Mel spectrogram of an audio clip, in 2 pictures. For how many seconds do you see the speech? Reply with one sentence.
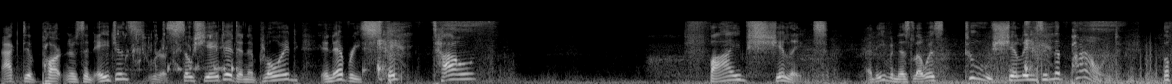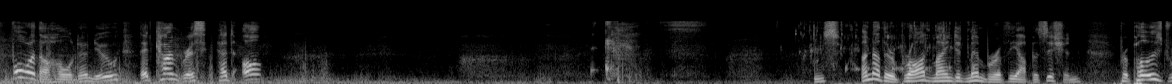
You can hear the speech for 16 seconds altogether.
